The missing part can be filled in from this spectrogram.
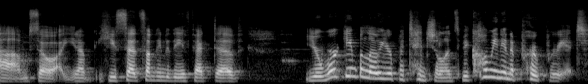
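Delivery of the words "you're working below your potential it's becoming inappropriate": bad put-on British accent, pitched higher. Quoting a man who lives in london: bad british accent. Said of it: "I have a terrible British accent".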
